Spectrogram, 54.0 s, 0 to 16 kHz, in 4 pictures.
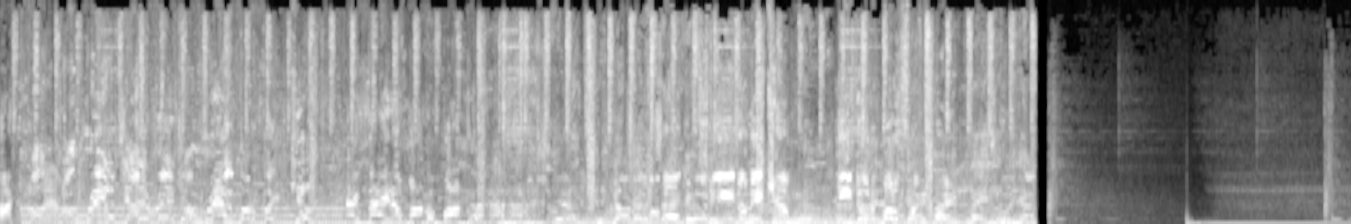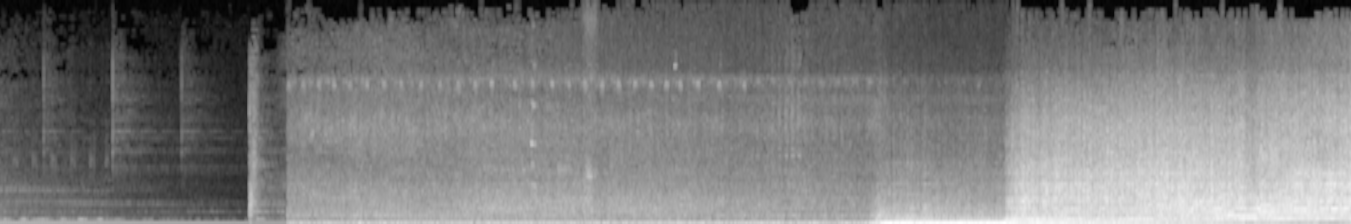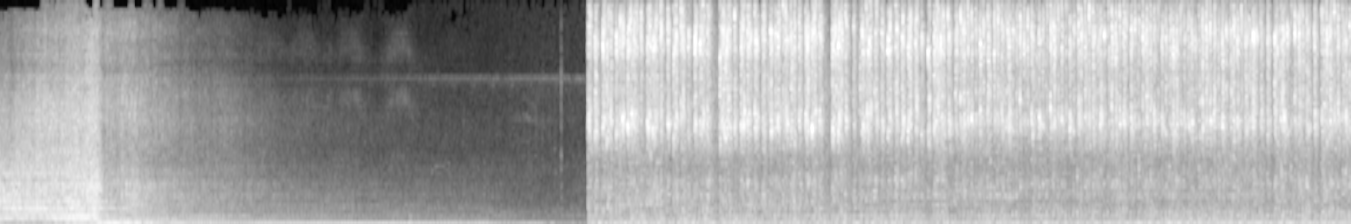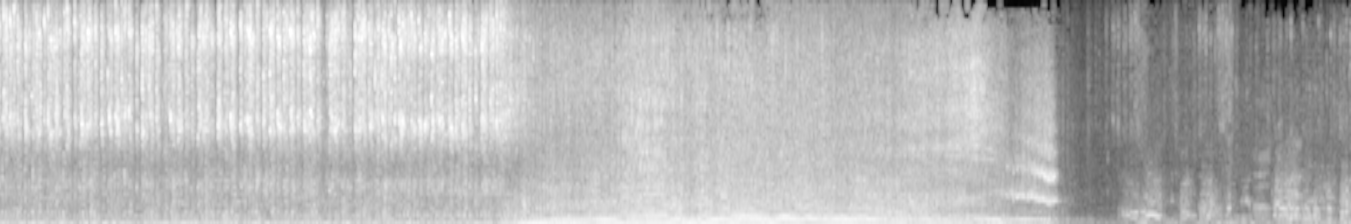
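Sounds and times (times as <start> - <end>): race car engine at full throttle: 0.0 - 10.4, 16.2 - 54.0
tyres spinning in a burnout: 32.9 - 54.0.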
